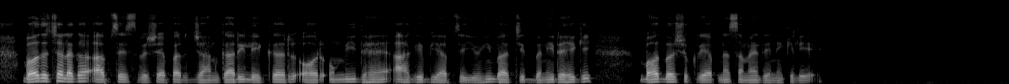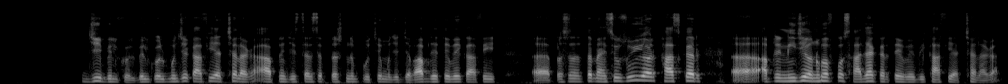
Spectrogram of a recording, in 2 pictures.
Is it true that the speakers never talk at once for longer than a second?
Yes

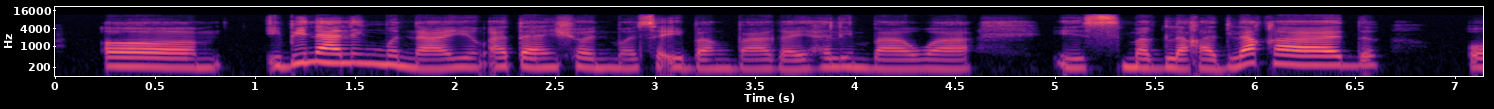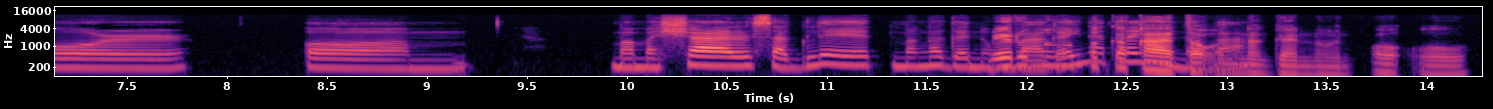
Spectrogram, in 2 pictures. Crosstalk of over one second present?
Yes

